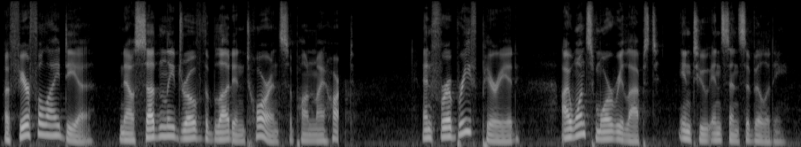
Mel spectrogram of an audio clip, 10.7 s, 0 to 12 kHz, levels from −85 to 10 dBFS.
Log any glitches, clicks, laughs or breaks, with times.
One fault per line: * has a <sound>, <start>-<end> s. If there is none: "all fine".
* has a dropout, 4.5-4.6 s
